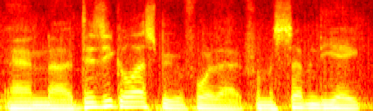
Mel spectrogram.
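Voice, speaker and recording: A man's voice: lowish voice, animated, fairly quick, warm tone. A middle-aged American man chatting casually as a freeform radio DJ, telling stories in a wry, rambling, repetitive way. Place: radio studio. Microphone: studio broadcast microphone. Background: music playing.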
